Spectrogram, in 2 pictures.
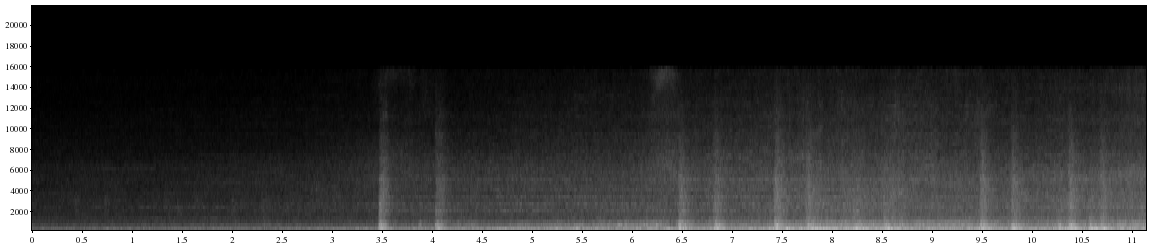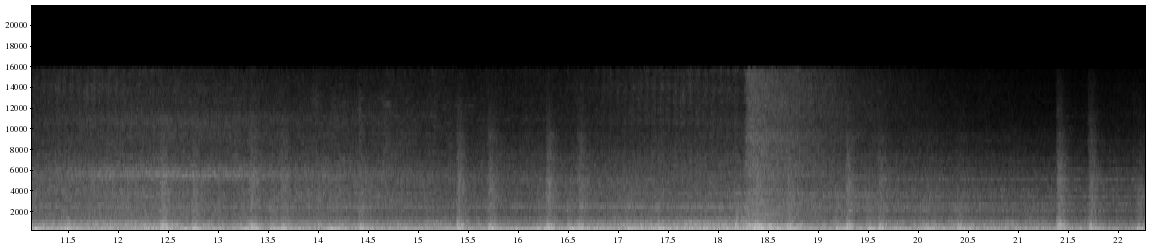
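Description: JR West 201 series electric train running in alongside the platform. Its running noise grows from about three seconds in, with the wheels clicking over rail joints, and a short sharp hiss comes near the end.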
